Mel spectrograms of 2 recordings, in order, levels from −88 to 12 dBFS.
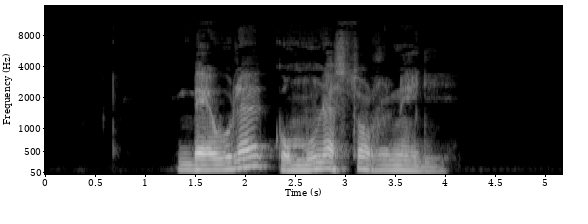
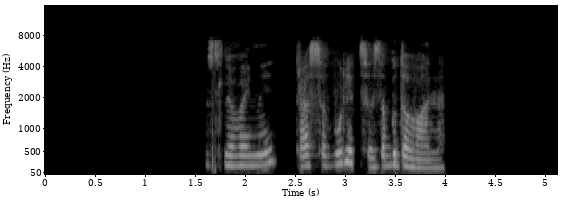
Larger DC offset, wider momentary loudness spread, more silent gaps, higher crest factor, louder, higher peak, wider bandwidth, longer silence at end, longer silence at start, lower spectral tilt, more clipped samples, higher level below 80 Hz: neither; first, 13 LU vs 10 LU; second, none vs 2.34-2.50 s; about the same, 20 dB vs 20 dB; first, -19 LUFS vs -33 LUFS; first, -2 dBFS vs -16 dBFS; first, 8.6 kHz vs 7.6 kHz; about the same, 1.15 s vs 1.15 s; second, 1.3 s vs 1.6 s; first, -8.5 dB/octave vs -4 dB/octave; neither; first, -50 dBFS vs -70 dBFS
